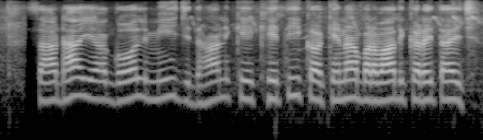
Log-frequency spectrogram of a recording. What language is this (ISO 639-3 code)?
mai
